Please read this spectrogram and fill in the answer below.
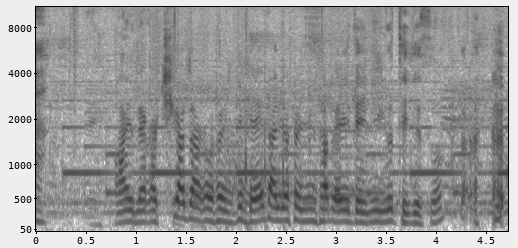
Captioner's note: laughter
